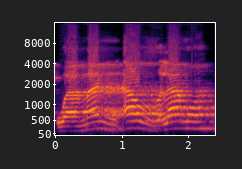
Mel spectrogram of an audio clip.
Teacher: Jangan dipantulkan karena bukan huruf memantul.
